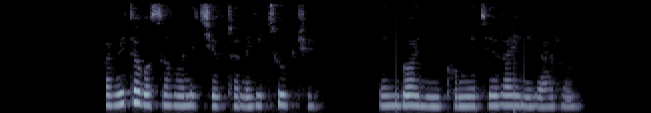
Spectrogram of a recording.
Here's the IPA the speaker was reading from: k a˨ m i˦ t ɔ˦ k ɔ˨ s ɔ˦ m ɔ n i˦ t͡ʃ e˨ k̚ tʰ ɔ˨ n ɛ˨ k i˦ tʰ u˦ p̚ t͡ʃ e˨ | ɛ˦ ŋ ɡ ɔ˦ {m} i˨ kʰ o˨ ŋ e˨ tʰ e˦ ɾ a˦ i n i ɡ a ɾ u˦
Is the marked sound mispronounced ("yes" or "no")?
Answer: yes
